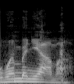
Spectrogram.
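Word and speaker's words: Wembanyama: so we're going to have to teach you women Yama okayama yeah but you can call him wimby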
